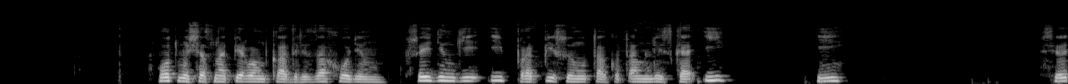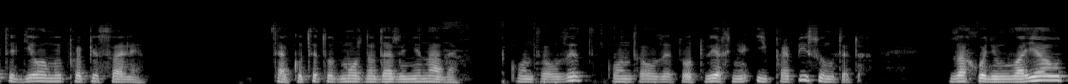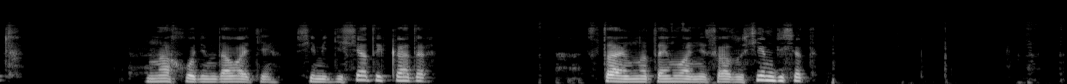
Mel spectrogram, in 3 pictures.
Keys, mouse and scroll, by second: 20.6 click, 22.6 click, 27.9 click.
